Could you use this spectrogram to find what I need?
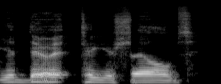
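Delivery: very gruff, rough, low voice.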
